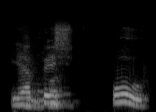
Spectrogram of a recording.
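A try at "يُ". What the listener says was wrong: ইয়া পেশ উ না, ইয়া পেশ ইউ, ইউ ইউ, ইয়া পেশ ইউ, ইউ ইউ, ইয়া পেশ ইউ, ইউ ইউ, উ না, উ হচ্ছে হামজা পেশ উ। এই যে হামজা, এটা হচ্ছে উ। আর ইয়া পেশ ইউ, ইউ ইউ।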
